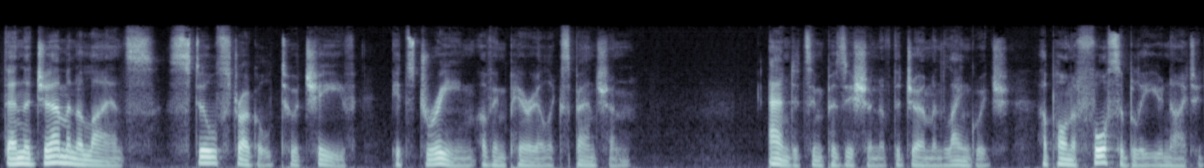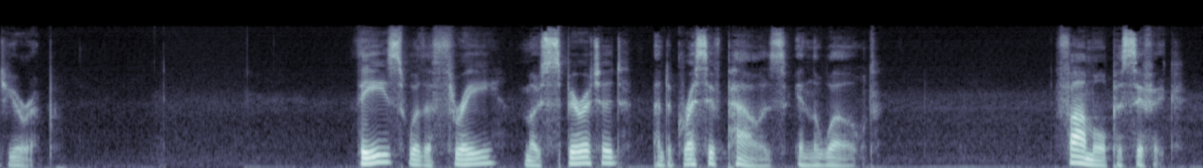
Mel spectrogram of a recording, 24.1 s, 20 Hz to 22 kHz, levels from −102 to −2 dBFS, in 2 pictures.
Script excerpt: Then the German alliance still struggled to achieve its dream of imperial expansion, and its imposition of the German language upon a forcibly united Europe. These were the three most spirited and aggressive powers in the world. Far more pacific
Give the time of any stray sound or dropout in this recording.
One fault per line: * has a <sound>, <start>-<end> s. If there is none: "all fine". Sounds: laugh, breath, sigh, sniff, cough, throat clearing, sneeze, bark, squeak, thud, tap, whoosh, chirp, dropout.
all fine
